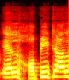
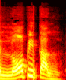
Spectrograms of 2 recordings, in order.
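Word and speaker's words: L'Hôpital: কেউ কেউ এল হসপিটাল বলে। আর আসল উচ্চারণ হচ্ছে ল পিতাল। ল পিতাল।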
